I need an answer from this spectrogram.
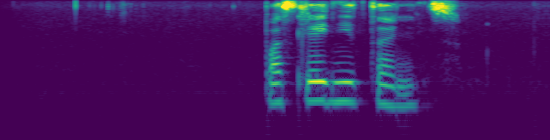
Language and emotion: Russian, neutral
